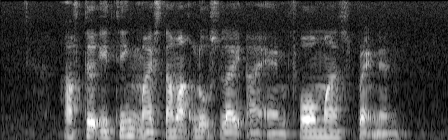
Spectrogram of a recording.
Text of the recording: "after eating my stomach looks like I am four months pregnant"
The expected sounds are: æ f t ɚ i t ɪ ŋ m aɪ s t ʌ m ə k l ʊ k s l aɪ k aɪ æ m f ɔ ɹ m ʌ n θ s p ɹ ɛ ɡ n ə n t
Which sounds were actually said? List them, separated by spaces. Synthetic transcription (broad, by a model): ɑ f t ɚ i t ɪ ŋ m aɪ s t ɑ m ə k l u k s l aɪ k aɪ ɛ m f ɔ m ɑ n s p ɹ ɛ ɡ n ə n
